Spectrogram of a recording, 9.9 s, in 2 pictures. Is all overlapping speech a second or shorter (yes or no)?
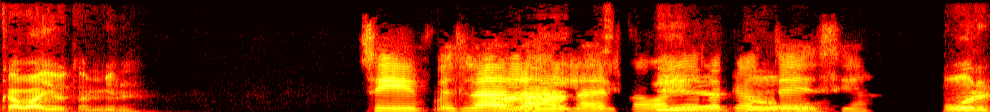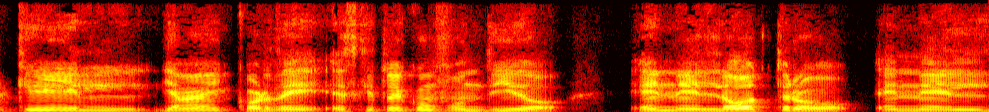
no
